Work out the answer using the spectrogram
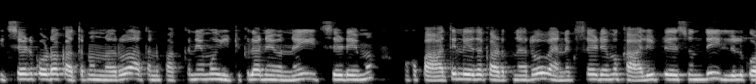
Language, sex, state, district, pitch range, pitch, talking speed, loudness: Telugu, female, Andhra Pradesh, Visakhapatnam, 210-240 Hz, 220 Hz, 190 wpm, -15 LUFS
